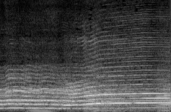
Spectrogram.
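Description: A woman singing one long held note into a microphone with a slight waver, dipping and then sliding up in pitch about a second in and holding the higher note.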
